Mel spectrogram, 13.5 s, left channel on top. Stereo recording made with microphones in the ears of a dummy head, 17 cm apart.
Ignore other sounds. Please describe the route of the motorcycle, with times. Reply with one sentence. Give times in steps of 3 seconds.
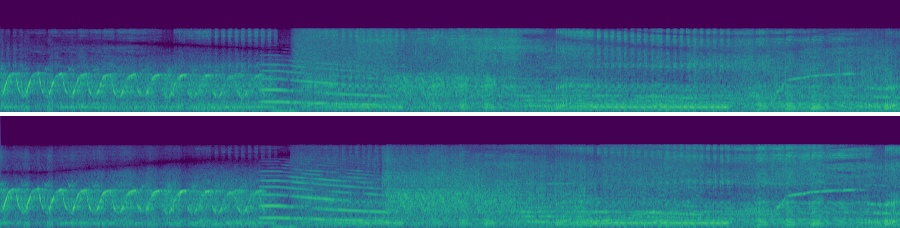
You can hear the motorcycle on the left from 0 s, in the centre from 9 s and on the right from 12 s.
